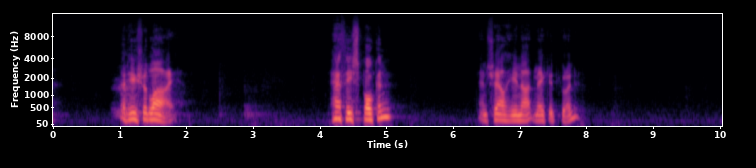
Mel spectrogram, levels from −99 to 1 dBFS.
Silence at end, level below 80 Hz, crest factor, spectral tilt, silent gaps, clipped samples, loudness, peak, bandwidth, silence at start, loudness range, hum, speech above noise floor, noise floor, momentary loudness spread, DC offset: 2.15 s; -74 dBFS; 22 dB; -8 dB/octave; none; under 0.1%; -33 LUFS; -14 dBFS; 11.5 kHz; 1 s; 4 LU; none; 49 dB; -81 dBFS; 15 LU; under 0.1%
